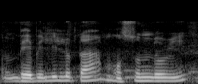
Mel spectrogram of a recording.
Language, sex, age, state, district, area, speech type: Assamese, female, 60+, Assam, Biswanath, rural, spontaneous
